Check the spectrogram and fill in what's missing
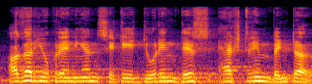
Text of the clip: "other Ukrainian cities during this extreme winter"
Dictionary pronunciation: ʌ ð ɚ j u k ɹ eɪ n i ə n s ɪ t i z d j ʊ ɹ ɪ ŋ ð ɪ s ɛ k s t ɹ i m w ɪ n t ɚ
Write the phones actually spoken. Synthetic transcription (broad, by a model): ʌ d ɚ j u k ɹ eɪ n i ə n s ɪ t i d j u ɹ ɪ ŋ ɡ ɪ s ɛ k s t ɹ i m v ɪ n t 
